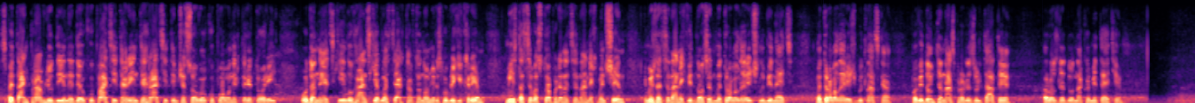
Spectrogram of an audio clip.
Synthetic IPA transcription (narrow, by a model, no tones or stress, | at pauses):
spɪt̪ɑnʲpɾɑwlʲʊd̪ɪnɪd̪eɔkʊpɑt͡sʲijit̪ɐɾeint̪eɦɾɑt͡sʲijit̪ɪmt͡ʃɐsɔʋɔːkʊpɔʋɐnɪxt̪eɾɪt̪ɔɾʲij | ud̪ɔnɛt͡sʲkʲijlˠʊɦɑnʲsʲkʲijɔblˠɐsʲtʲaxt̪ɐɐwt̪ɔnɔmnʲiɾespublʲikʲikɾɪm | mʲist̪ɐseʋɐst̪ɔpɔlʲɐnɐt͡sʲiɔnɑlʲnɪxmenʃɪn | imʲiʒnɐt͡sʲiɔnɑlʲnɪxʋʲid̪nɔsɪnmet̪ɾɔʋɐlˠɛɾʲjit͡ʃlˠʊbʲinɛt͡sʲ | met̪ɾɔʋɐlˠɛɾʲijʲit͡ʃbʊdʲlˠɑskɐ | pɔʋʲid̪ɔmt̪enɑspɾɔɾezʊlʲt̪ɑt̪ɪ | ɾɔzlʲɐd̪ʊnɐkɔmʲit̪ɛtʲi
